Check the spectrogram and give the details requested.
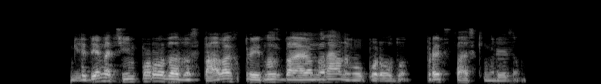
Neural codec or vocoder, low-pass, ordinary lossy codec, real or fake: codec, 44.1 kHz, 3.4 kbps, Pupu-Codec; 5.4 kHz; MP3, 32 kbps; fake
